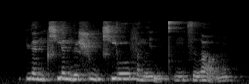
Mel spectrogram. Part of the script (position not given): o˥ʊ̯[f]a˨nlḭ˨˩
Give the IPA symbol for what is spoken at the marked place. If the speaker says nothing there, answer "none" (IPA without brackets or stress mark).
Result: f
